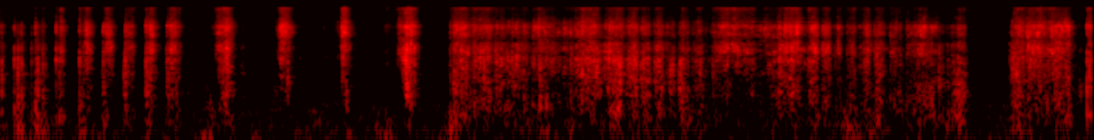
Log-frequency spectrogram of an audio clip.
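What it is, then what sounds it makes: Bamboo slat mat being scratched. Fingernails on a hand wearing rings scratch and rub quickly across a flat, striped bamboo/wood slat mat. First comes a rapid run of short, separate scrapes, then a steady, bright, hissing rasp of continuous scratching. It pauses briefly and resumes at the end, with almost no low end throughout.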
